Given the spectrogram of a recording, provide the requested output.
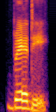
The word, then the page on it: beardie: Indian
